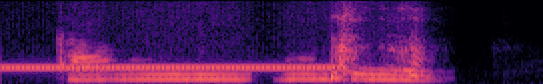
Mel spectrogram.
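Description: A steady, buzzy ringing tone of an outgoing telephone call comes through a narrow phone line, holding for about two seconds with a brief dip partway, while faint voices murmur underneath before it cuts off.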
